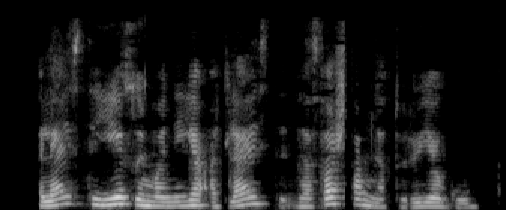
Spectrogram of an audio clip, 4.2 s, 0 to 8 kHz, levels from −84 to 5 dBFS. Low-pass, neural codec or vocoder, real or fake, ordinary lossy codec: 7.2 kHz; none; real; AAC, 32 kbps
